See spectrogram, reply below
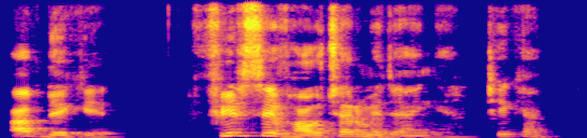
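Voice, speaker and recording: A computer course teacher leads a live classroom lesson, frequently asking questions to check whether his students are following. His voice is on the high side and animated, at a moderate pace.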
